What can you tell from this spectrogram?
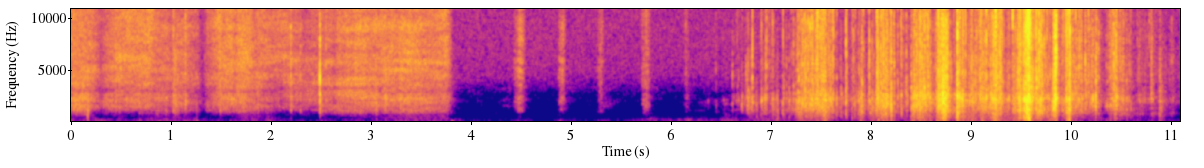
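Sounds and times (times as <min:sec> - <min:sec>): plastic bag crinkling: 0:06.4 - 0:11.0.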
